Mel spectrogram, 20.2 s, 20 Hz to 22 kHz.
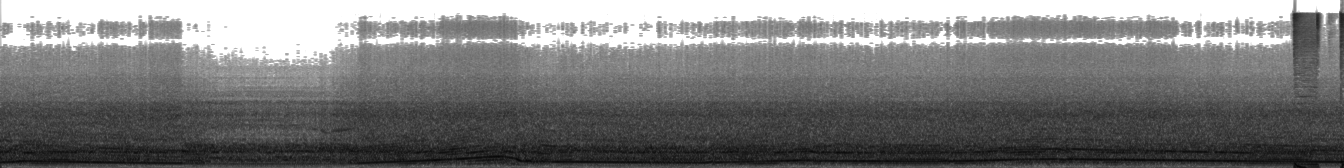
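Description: Honda CB500 parallel-twin motorcycle engine running under load at steady cruising revs, heard over wind and tyre noise. About three seconds in the throttle eases off for a couple of seconds, then the revs climb steadily and drop sharply about eight seconds in before settling back to a steady pull. Music comes in near the end.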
